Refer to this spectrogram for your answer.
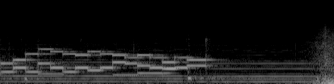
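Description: telephone bell ringing

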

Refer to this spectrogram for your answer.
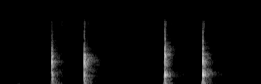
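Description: knocking on a door

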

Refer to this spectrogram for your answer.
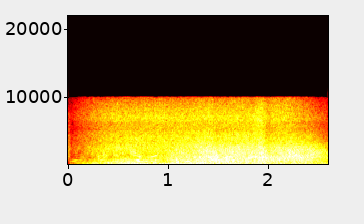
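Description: sea waves

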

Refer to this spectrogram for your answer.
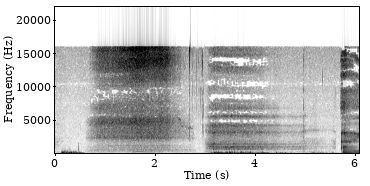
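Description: deep breath

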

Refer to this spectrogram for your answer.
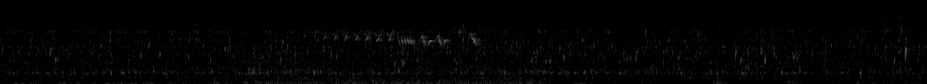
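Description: flowing stream water

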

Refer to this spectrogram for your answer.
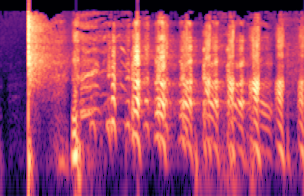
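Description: slap

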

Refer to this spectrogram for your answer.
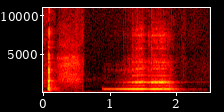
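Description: telephone ringing

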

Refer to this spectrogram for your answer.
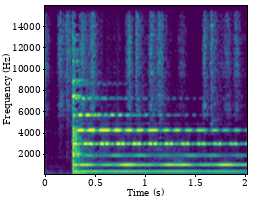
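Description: meditation bell ringing

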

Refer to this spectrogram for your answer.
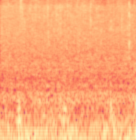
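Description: rain falling outdoors

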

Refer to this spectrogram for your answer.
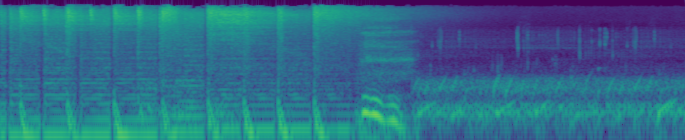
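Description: dripping water

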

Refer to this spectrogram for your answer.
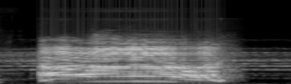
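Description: cow mooing

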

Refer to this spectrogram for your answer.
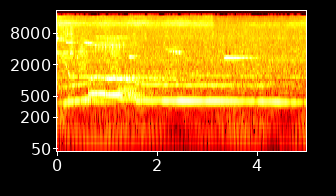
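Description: wolf howling

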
